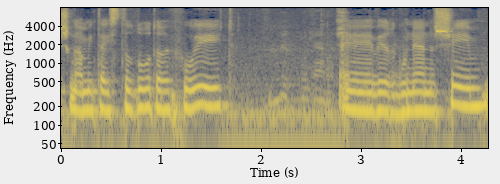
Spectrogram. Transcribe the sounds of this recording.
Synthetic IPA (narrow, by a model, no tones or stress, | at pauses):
ʃɡametaistadʁutaʁefuit | veiʁɡune̞anaʃim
